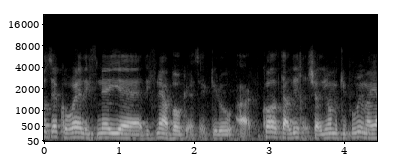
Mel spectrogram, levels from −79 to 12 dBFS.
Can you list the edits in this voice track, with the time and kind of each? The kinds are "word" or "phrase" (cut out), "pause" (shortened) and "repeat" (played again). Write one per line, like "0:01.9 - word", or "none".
none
